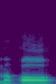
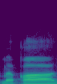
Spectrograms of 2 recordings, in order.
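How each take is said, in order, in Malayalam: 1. 'qa' ശബ്ദം കനത്തും നിറഞ്ഞും ഉച്ചരിക്കുന്നു. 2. 'qa' ശബ്ദം ലഘുവായും നേർത്തും ഉച്ചരിക്കുന്നു. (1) "തഫ്ഖീം കൊടുക്കണം, പെരുപ്പിച്ച് പറയണം" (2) "അല്ല"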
